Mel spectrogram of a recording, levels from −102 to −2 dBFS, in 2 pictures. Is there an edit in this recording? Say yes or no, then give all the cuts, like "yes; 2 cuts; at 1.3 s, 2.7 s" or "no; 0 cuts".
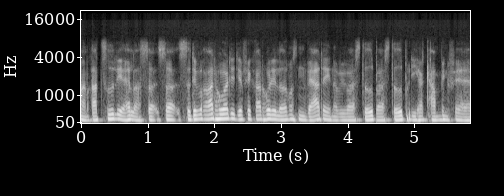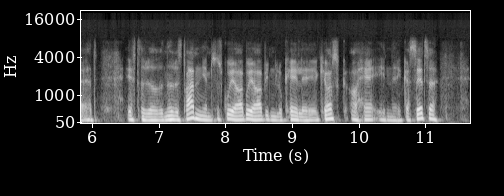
yes; 2 cuts; at 4.4 s, 8.3 s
